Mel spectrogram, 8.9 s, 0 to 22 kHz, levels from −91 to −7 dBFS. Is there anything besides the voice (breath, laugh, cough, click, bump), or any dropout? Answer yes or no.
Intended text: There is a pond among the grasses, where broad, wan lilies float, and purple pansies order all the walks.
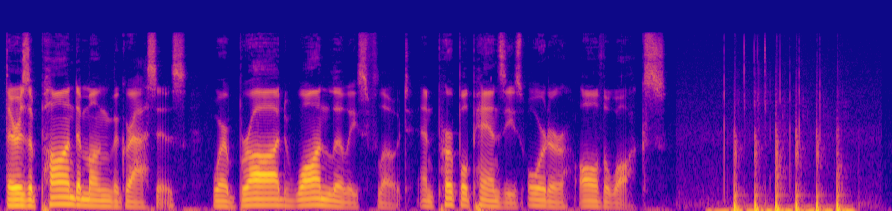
yes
